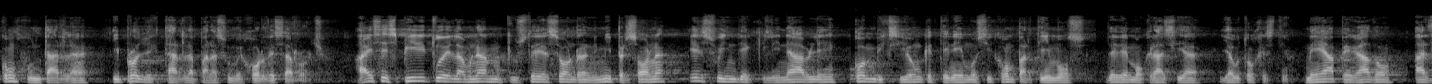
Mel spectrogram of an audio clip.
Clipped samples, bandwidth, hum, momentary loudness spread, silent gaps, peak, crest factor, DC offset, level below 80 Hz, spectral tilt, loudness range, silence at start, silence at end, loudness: under 0.1%; 12 kHz; none; 7 LU; none; -6 dBFS; 18 dB; under 0.1%; -58 dBFS; -4 dB/octave; 3 LU; 0 s; 0 s; -23 LUFS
